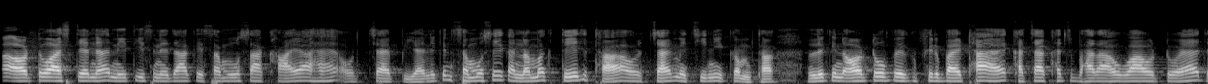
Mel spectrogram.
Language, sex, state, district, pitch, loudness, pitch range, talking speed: Maithili, male, Bihar, Supaul, 160 Hz, -18 LUFS, 150-170 Hz, 185 wpm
